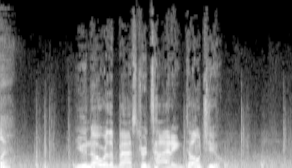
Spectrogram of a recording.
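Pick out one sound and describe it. A man speaks aggressively and demands an answer.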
